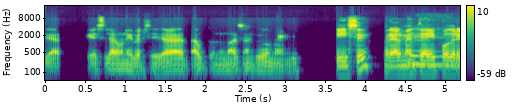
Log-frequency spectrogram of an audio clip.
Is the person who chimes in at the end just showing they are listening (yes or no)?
yes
